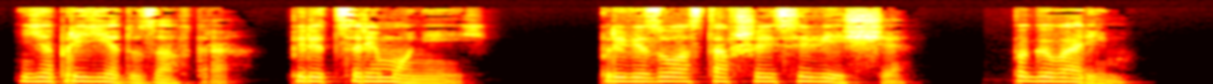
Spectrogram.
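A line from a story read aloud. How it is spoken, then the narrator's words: Soft. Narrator (Russian): сказал он мягко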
